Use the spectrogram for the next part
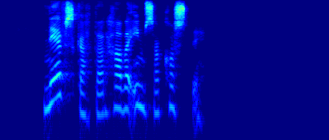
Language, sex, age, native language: Icelandic, female, 30-39, Icelandic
